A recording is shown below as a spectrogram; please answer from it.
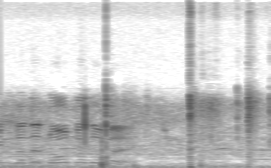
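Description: Cricket bat striking the ball: sharp knocks, the clearest a little under a second in and another about half a second later.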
